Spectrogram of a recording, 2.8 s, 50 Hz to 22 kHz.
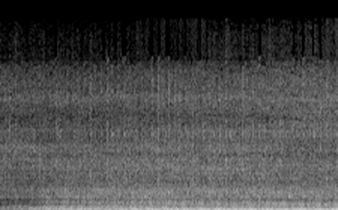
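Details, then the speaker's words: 1989 Bentley Mulsanne S, 6.7-litre fuel-injected V8 at idle: rapid puffing chuff about four per second over deep idle; exhaust leak, owner suspects manifold, exhaust smell present, not confirmed. "It's got an exhaust blow coming from somewhere, maybe the manifold. But I can smell exhaust gases, and obviously you can hear that."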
